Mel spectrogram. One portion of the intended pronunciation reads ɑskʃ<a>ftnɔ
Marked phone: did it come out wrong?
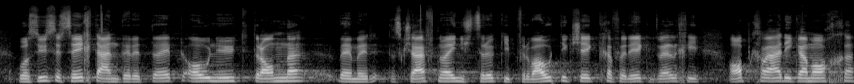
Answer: yes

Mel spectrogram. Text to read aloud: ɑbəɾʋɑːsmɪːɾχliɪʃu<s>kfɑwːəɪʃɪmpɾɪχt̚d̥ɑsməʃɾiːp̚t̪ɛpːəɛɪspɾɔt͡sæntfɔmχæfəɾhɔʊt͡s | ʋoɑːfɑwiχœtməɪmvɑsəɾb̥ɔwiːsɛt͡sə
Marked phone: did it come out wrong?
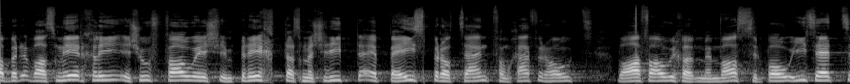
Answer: yes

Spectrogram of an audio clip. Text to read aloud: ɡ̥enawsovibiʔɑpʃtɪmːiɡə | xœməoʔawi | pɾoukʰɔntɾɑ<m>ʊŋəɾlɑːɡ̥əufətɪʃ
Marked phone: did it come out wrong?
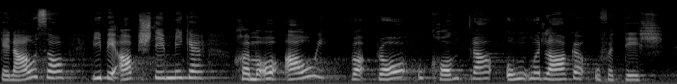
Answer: yes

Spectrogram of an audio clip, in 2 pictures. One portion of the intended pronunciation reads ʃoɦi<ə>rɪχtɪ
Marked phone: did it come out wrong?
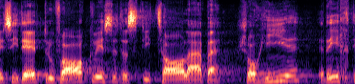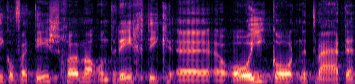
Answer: no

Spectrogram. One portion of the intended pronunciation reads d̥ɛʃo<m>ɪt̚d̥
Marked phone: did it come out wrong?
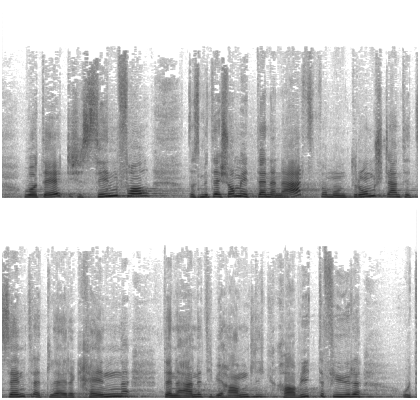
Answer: no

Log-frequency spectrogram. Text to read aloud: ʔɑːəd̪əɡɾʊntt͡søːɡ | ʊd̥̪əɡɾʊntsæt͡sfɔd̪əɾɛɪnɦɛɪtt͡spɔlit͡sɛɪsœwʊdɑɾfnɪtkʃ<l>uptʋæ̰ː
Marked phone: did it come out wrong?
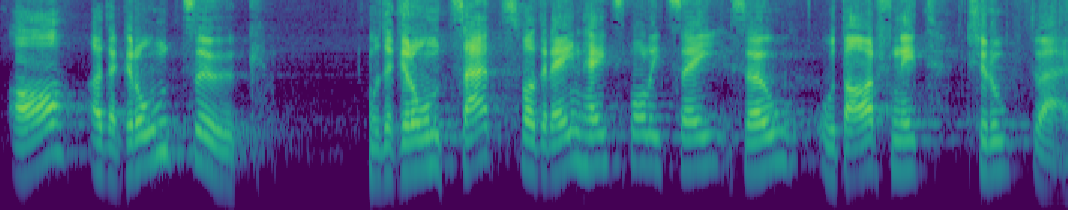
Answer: yes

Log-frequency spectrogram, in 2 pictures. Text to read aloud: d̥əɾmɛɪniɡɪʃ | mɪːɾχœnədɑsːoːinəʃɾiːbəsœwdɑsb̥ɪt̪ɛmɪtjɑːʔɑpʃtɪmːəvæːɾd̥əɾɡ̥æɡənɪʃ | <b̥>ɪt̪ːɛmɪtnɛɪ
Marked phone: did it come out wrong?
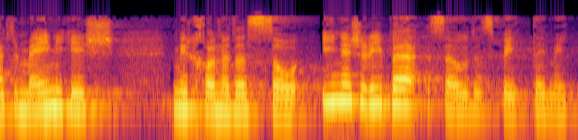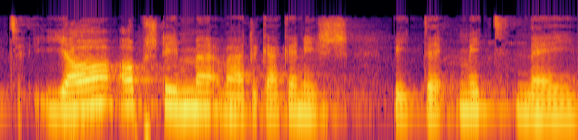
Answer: no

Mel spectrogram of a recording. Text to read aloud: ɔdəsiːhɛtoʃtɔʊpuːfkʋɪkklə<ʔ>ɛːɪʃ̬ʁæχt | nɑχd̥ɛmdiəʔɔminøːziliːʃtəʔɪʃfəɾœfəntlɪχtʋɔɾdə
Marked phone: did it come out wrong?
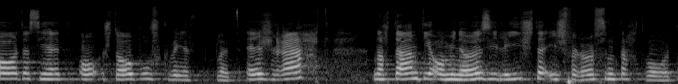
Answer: yes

